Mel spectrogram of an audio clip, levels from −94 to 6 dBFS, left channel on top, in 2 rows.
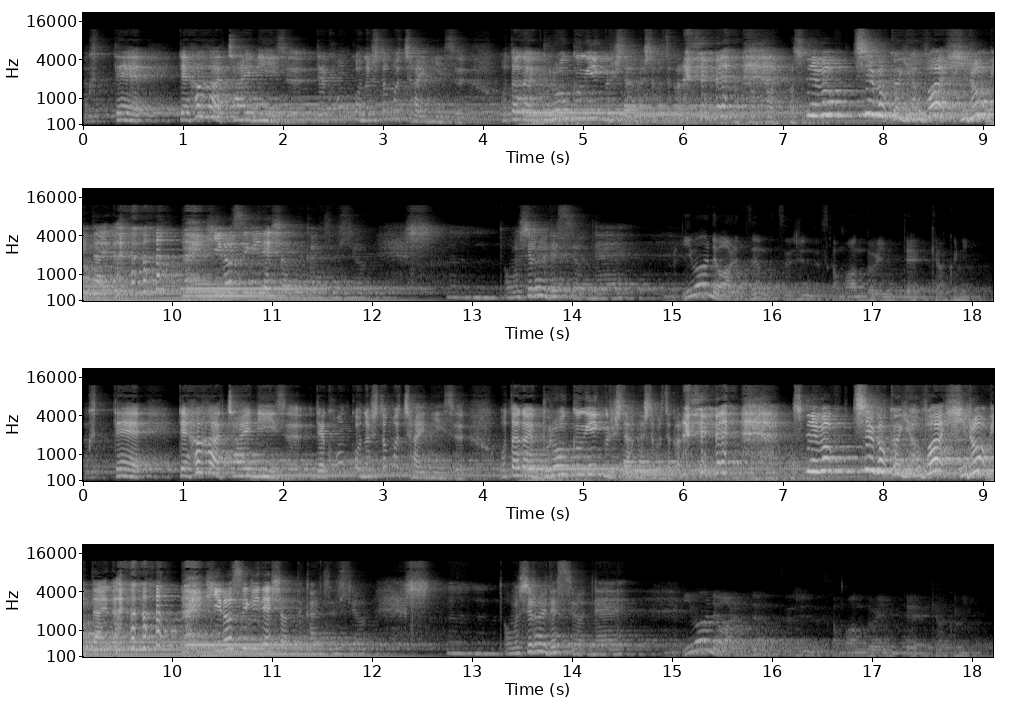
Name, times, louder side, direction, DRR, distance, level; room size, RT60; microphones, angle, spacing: voice 1, 0.0-14.5, right 3 dB, 40° right, 6 dB, 0.5 m, -26 dB
sound 1, 1.6-11.5, right 1 dB, 15° right, 0.9 m, -32 dB
voice 2, 4.5-4.9 6.5-6.9 10.8-11.1 14.9-18.0, left 2 dB, 40° left, 6 dB, 0.5 m, -39 dB
10.0 x 5.8 x 3.5 m, 2.7 s
head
